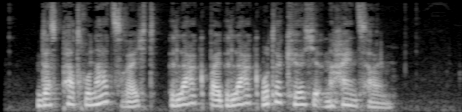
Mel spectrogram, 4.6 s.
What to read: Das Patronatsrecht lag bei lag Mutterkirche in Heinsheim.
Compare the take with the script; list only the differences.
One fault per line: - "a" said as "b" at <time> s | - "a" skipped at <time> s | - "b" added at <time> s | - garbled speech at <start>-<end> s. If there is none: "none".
none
